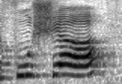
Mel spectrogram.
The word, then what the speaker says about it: fuchsia: is also a bush that is named as fusia okay so fuchsia if you see now fooshya the correct spelling should be shia so do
